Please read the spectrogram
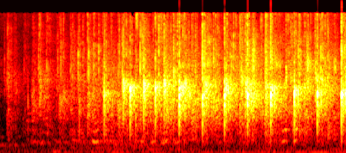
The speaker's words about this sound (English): I hope they keep the claps in there.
